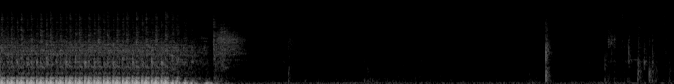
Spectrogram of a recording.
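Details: Honda Shadow V-twin with refitted stock exhaust: about two seconds of steady, even thumping with no popping before switch-off. Normal idle.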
